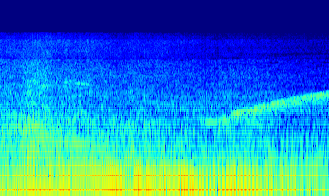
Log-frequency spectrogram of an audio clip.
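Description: Vehicle engine running under way with a low, steady drone. A siren wail climbs in pitch from about three seconds in.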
